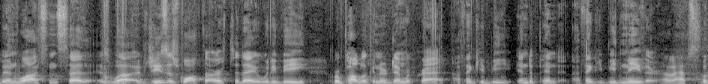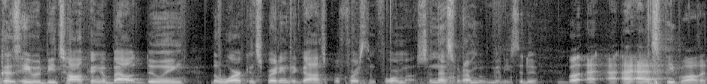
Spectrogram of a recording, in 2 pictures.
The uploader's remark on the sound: at the Evangelicals for Life 2018 Conference in Washington D.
